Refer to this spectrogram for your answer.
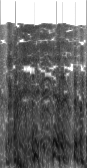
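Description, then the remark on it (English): A person coughs a few times, with short, rough, husky bursts running together over about a second and a half, with no words spoken. “But actually, if you hear me having a little bit of a cough today, that's part of the reason why.”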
